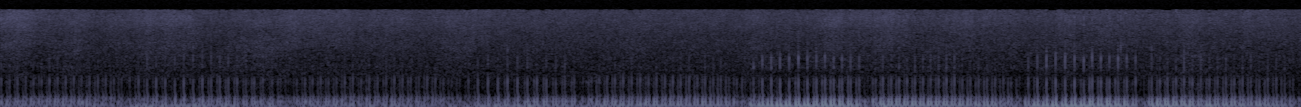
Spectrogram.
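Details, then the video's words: Loud, close purring of a female kitten being massaged, licking a person's arm; throbbing low rumble with clear inhale and exhale phases, brief gaps between breaths, louder in the later half. "Purring kittens ASMR"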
